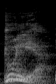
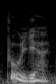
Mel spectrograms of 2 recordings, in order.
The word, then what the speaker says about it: Puglia: And Puglia, is that how you say it? – Puglia. Yes. – Okay. – Yes. – You've got to put on the Italian accent, don't you? – Yeah, indeed, yeah.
